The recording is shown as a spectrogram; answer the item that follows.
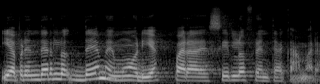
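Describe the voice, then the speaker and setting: A woman's fairly high voice at a moderate pace, with ordinary pitch variation over noticeable background noise. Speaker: journalist and photographer. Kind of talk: online course lecture to camera.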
